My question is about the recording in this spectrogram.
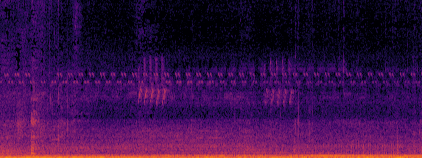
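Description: A steady low hum like an idling engine, with a couple of short runs of faint high chirps about three and five and a half seconds in.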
